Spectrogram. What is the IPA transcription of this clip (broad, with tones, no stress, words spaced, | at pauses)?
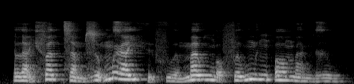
la̰˧˨jfa˦˥t̚sa˧˩m zo̰˧˥mɣa˧j hɨ̰˧˨fu˧˩ə̯ ma˧wŋɔ̰˧˨fə˨˦wmɨ˧ŋ ʔɔ˧ma̤˨˩ŋɣə̤˨˩w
